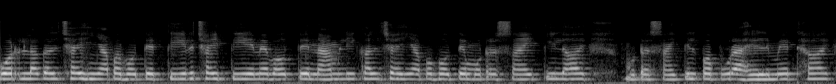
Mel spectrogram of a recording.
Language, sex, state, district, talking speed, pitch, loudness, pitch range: Maithili, female, Bihar, Samastipur, 180 wpm, 250 Hz, -23 LUFS, 240-255 Hz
